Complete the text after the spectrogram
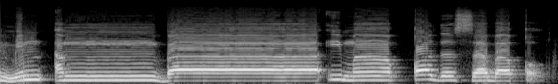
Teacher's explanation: کیونکہ نون ساکن کے بعد یہاں پر با ہے، تو یہاں پر ہوگا اقلاب. اس نون کو ہم اس میم سے بدل کر پڑھیں گے، اس نون ساکن کو، اس کو پڑھیں گے من انباء ما قد سبق.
